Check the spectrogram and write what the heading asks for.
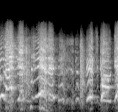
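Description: A man's short, broken chuckling laughter: several quick voiced bursts.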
